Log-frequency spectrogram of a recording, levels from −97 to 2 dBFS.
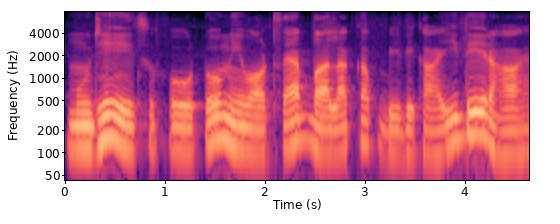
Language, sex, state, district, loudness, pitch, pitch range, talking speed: Hindi, male, Madhya Pradesh, Katni, -19 LUFS, 115 Hz, 105-135 Hz, 155 wpm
